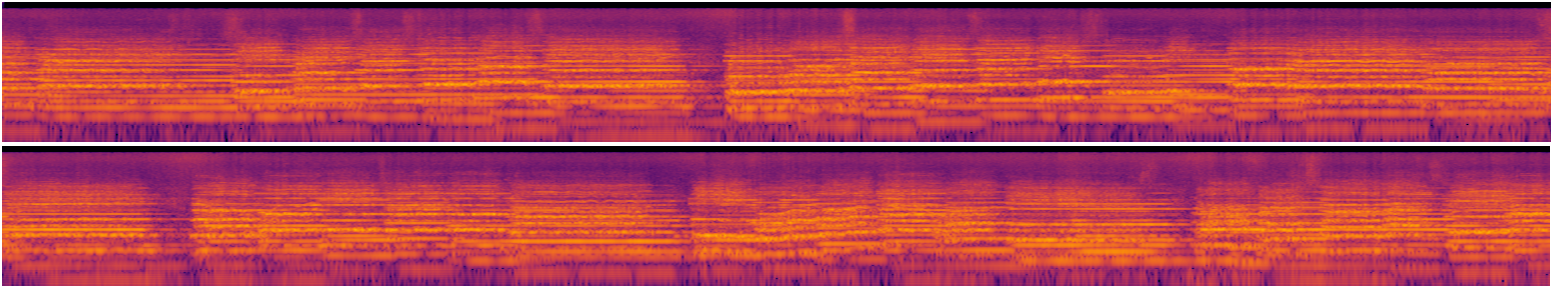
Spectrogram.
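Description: Mixed church choir of men's and women's voices singing a Christmas cantata number. The singing is continuous, with a few brief breaks between phrases.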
